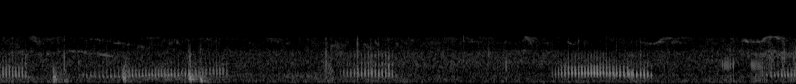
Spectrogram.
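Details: Many frogs gathered in a very small UK garden pond croak in a chorus, with low, rattling bursts that come and go every second or two.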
